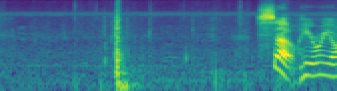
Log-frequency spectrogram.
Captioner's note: car door shutting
